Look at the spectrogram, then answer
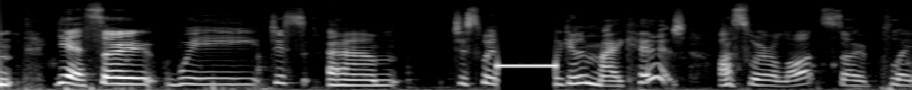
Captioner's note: beep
